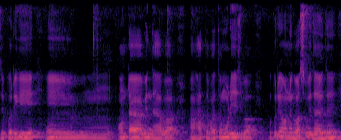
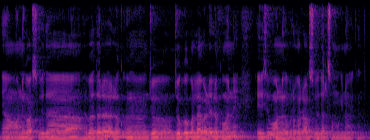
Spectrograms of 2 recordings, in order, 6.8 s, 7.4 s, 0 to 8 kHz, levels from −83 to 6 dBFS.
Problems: none marked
